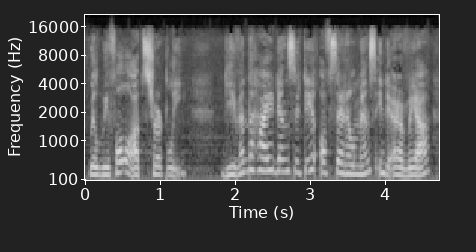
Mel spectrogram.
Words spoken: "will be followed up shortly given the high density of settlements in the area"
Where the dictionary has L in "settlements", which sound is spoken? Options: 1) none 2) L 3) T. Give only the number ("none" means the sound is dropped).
2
